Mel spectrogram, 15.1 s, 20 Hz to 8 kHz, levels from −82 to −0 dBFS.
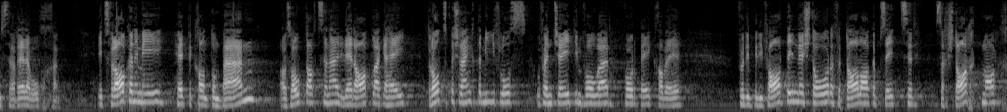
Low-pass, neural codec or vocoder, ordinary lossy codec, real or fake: none; none; none; real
